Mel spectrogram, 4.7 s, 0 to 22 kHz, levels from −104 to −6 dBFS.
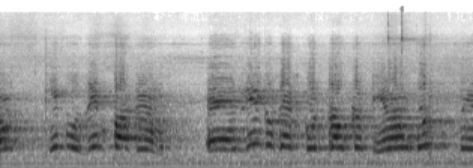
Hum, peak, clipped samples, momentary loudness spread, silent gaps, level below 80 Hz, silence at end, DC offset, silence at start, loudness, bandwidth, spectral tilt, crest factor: none; -6 dBFS; under 0.1%; 9 LU; none; -68 dBFS; 0 s; under 0.1%; 0 s; -24 LUFS; 16 kHz; -3 dB/octave; 18 dB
